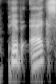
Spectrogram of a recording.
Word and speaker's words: pipx: Pip X install speedtest-cli. That is how we pronounce this. I know the X is invisible, but not silent.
